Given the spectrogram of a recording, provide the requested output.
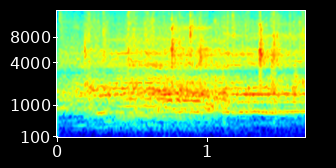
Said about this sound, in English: To be able to clap your hands, shout.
